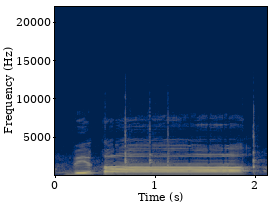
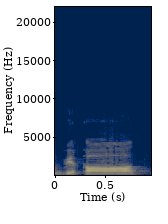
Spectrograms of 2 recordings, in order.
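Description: First: بقاض stretched very slowly as "biqaaḍ", stopping on the ḍ; slow teaching demo of بقاض with no final i; pausal form without ya. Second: Said in the usual way. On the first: Shown as a demonstration. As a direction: hold the long aa of بقاض and cut the ending. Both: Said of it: "لما نوقف عليه نقول".

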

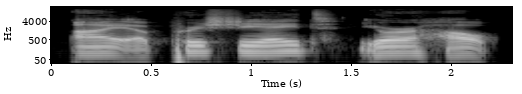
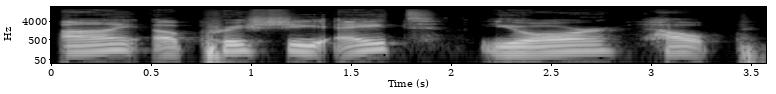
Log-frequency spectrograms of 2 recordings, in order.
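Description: First: Said in the usual way. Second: Slow, each word set apart; slow teaching pace. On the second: Shown as a demonstration. Teacher showing learners how to give thanks, slowly. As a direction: pause after each word so learners can follow.

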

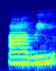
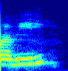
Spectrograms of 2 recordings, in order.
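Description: First: Hábil with the weight on HÁ; stress on first syllable. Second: Hábil misstressed as ha-BIL; stress on last syllable. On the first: Teacher offering two stress options, first HÁ stressed in Hábil. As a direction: hit the HÁ of Hábil. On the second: Teacher testing the other stress option, hábil said with stressed BIL. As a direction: shift the weight onto BIL in hábil. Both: Shown as a demonstration. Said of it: "Ahí está la mayor fuerza de voz".

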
